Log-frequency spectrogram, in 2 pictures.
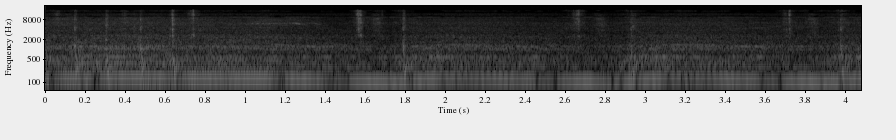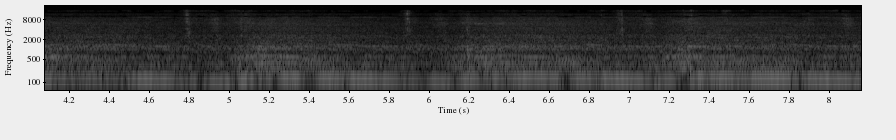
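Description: Honda car engine revved by repeated pumping of the accelerator pedal, heard from inside the cabin, its pitch rising and falling about once a second.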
